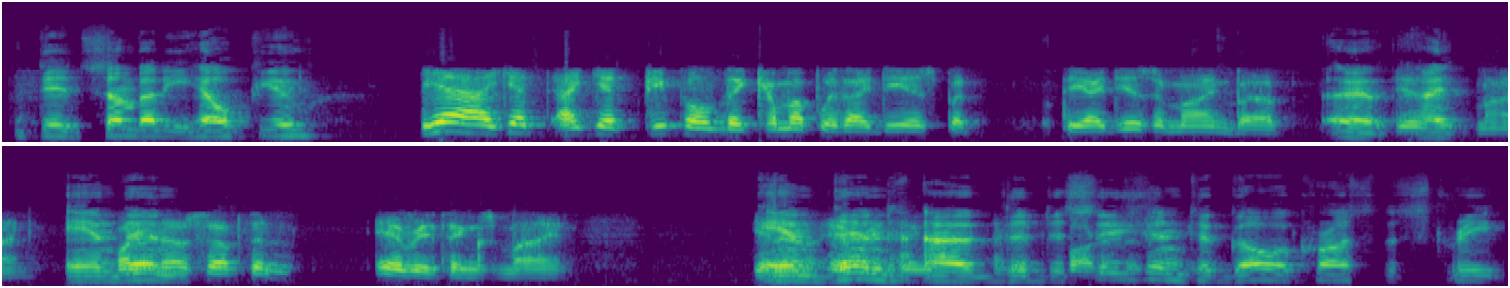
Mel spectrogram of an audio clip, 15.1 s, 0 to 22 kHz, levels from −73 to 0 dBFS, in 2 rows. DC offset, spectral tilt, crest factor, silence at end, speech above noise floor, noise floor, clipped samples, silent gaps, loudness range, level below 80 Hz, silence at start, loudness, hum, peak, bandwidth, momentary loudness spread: under 0.1%; -3 dB/octave; 20 dB; 0.1 s; 46 dB; -65 dBFS; under 0.1%; none; 5 LU; -72 dBFS; 0.2 s; -19 LUFS; none; 0 dBFS; 11 kHz; 12 LU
